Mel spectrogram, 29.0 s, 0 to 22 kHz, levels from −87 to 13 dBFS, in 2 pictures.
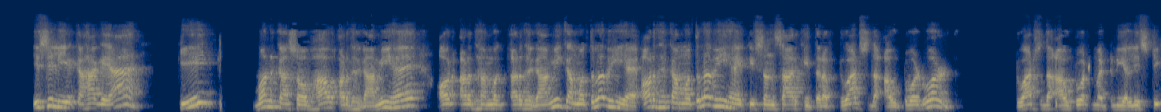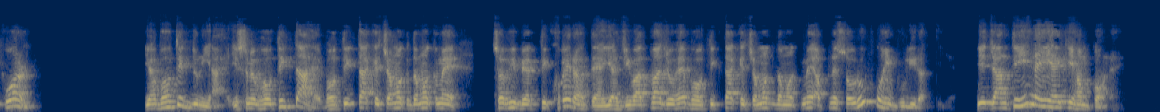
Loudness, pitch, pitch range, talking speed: -20 LUFS, 170 Hz, 145-215 Hz, 155 wpm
